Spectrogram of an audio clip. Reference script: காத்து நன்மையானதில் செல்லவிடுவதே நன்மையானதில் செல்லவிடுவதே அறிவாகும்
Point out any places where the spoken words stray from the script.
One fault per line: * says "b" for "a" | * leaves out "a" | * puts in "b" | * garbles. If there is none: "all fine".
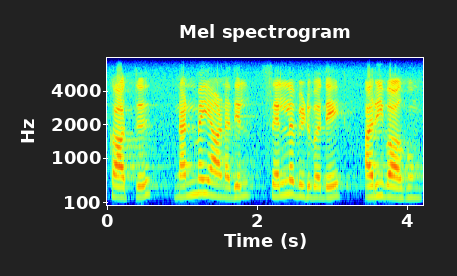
* leaves out "நன்மையானதில் செல்லவிடுவதே"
